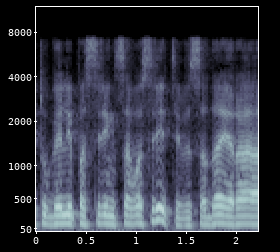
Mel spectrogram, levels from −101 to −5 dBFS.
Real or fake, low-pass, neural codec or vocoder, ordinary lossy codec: real; 7.2 kHz; none; MP3, 64 kbps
